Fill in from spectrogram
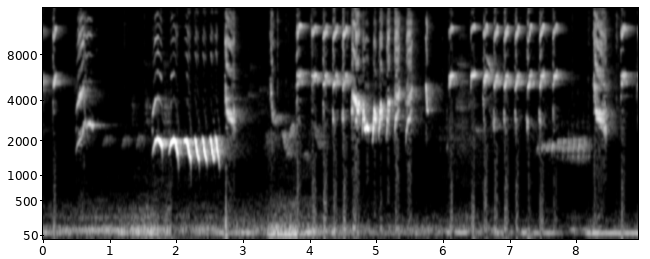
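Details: White-rumped shama singing hard, used to coax other shamas into answering; high trills, a fast string of repeated whistled notes, then dense high twittering phrases with sharp clicks.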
